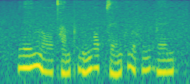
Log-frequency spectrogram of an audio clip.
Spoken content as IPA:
l eː˧˥ ŋ n ɔː˩ t̪ʰ a˩˧ m pʰ i˧˩ ə̯ ɲ ɔː˧ p̚ s ɛː˩˧ n f u˥˨ ə̯ f uː˧˥ b ɛː˧ ŋ

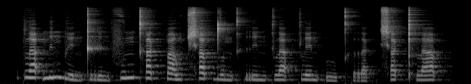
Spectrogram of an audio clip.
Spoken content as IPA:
p l a˥˩ ʔ n i˥˩ n b eː˩˦ ŋ t r i˩˦ n f u˥˩ n kʰ a˥˩ k̚ p a˦˥ w t͡ɕʰ a˥˩ p̚ d o˧ n kʰ r i˧ n k l a˦˥ ʔ k l e˧ n ʔ uː˩˦ kʰ r a˨˩ k̚ t͡ɕʰ a˥˩ k̚ pʰ l a˥˩ p̚

